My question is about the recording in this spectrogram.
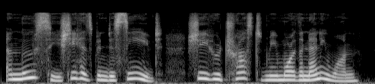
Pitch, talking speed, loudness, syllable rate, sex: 220 Hz, 210 wpm, -15 LUFS, 6.0 syllables/s, female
